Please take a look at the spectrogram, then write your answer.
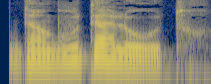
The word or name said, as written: d'un bout à l'autre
